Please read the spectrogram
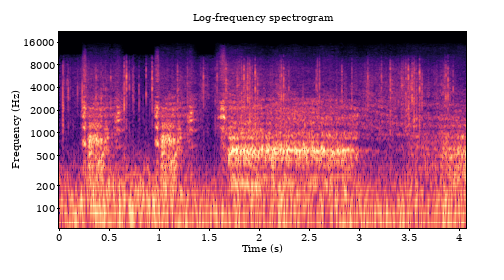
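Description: Fire extinguisher spraying in bursts: a hiss that cuts in and out three times, the last burst lasting about a second and a half.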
